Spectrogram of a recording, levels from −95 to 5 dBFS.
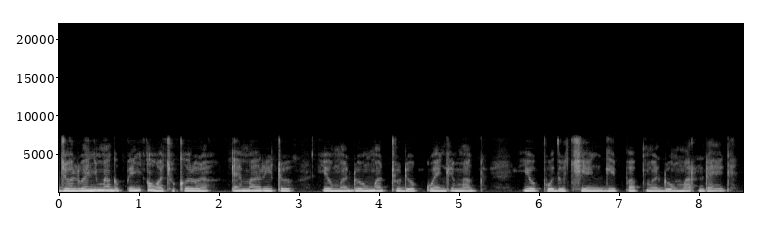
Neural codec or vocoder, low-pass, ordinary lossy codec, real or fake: codec, 16 kHz, 16 kbps, FunCodec, trained on LibriTTS, 50 frames a second; 7.2 kHz; Opus, 64 kbps; fake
